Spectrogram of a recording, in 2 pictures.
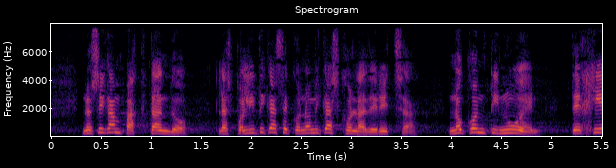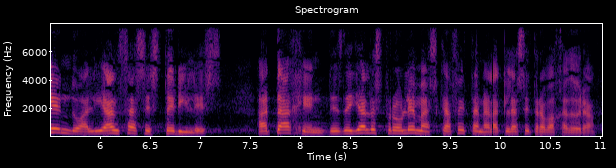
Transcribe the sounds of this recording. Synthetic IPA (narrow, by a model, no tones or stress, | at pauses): no̞siɣampakt̪and̪o̞ | laspo̞lit̪ikase̞ko̞nõ̞mikasko̞nlað̞e̞ɾe̞t͡ʃa̰ | no̞ko̞nt̪inue̞n | t̪e̞xje̞nd̪o̞alian̟θase̞st̪e̞ɾile̞s | at̪axe̞nd̪e̞zðe̞ʝalo̞spɾo̞β̞le̞maskeafek̚t̪analaklase̞t̪ɾaβ̞axað̞o̞ɾa̰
